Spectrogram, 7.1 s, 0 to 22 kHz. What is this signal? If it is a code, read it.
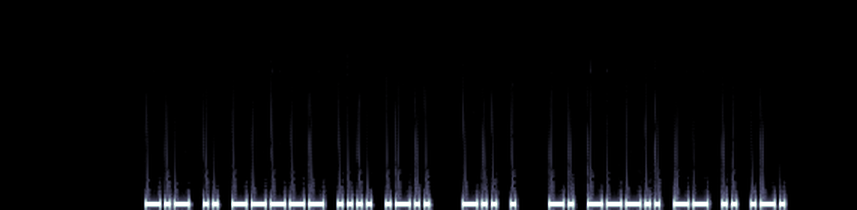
Morse code, heard as a keyed tone, about 32 wpm, 700 Hz. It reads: KI0HL DE N8MIR
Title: USA Callsign DE Callsign - 5 Characters - 30wpm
